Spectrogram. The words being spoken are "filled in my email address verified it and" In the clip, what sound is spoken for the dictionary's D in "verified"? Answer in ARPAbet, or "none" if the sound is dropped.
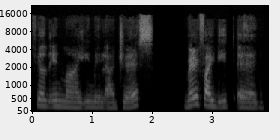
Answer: D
